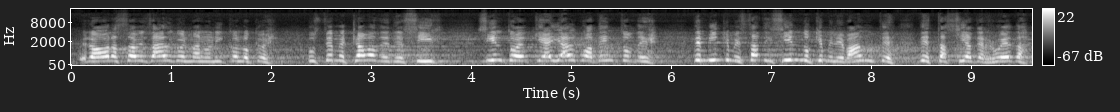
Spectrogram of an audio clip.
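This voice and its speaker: A man's voice: very high-pitched, fairly quick, slight background noise. A man preaching, acting out the words of a stubborn woman in a wheelchair who is at first indignant and then pleading. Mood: tearful. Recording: long hall reverb.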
